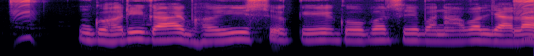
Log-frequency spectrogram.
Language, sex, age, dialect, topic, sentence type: Bhojpuri, male, 31-35, Western, agriculture, statement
